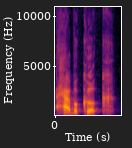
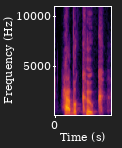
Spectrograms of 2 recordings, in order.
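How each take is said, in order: First: The last syllable has the short vowel of cook. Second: The last syllable has the long vowel of kook. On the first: "like you have a cook in your house" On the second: "like as in you have a kook in your house"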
